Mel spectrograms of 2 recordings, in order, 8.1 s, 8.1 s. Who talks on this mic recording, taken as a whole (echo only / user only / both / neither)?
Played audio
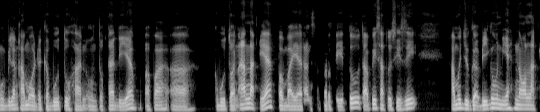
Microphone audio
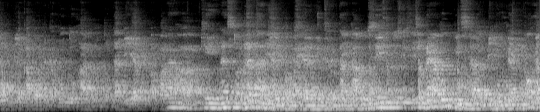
both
